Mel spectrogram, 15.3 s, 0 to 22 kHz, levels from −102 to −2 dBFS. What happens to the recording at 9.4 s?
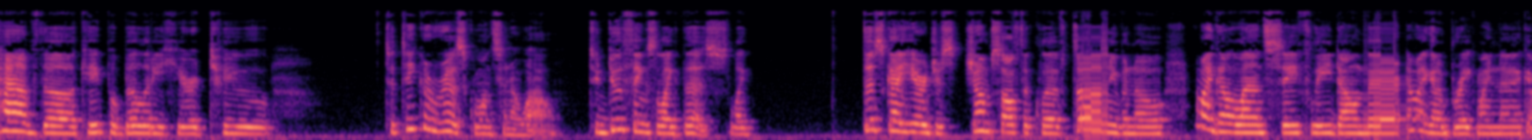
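Nothing goes wrong at 9.4 s: the audio plays through that moment intact, with no dropout, click, distortion or other fault.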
